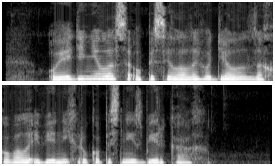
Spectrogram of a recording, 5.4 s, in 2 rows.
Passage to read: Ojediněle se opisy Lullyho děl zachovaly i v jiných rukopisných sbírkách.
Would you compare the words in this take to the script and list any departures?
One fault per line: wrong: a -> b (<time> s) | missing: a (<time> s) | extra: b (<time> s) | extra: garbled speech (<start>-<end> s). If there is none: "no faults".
no faults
